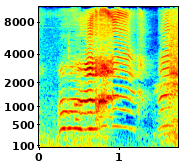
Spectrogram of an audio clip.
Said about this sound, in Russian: Так что вот эти вот мои письма, это, видимо, такой вольный перевод на русский язык вот этого самого плача новорожденного, его первого крика.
